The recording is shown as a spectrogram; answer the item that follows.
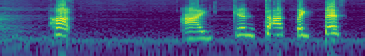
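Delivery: put-on anime character voice, high-pitched. Asked to let the others hear it, the speaker talks in a high-pitched anime character voice. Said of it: "I like that voice actually".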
